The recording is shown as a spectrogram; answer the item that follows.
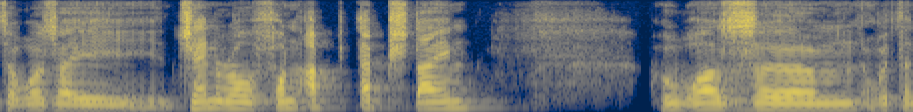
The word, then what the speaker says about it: Epstein: So it's not Epstein, it's Epstein.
